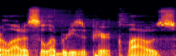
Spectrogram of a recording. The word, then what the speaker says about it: Clowes: lot of celebrities appear klaus hall they pronounce it clues she probably appeared there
